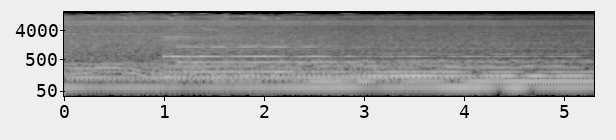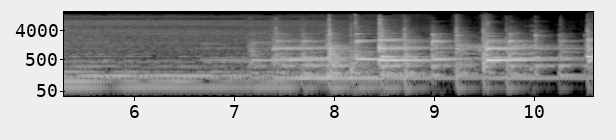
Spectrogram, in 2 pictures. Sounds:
vibraphone

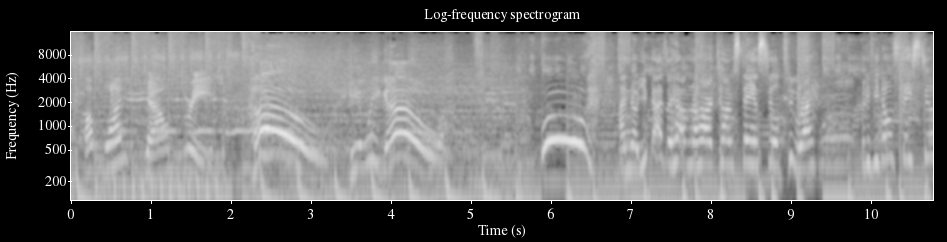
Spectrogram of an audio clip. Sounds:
speech, music

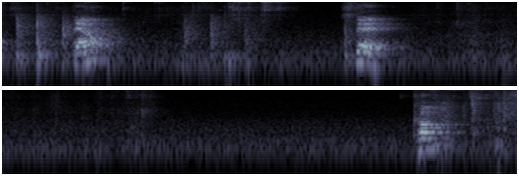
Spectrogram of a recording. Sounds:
speech

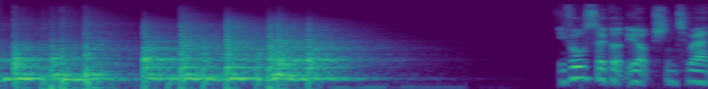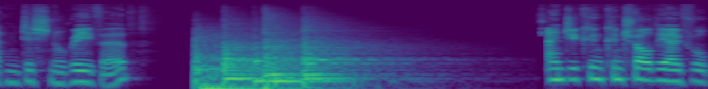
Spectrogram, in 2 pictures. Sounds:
speech, music, musical instrument

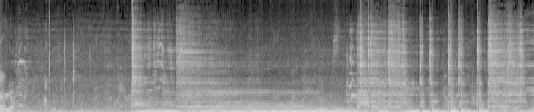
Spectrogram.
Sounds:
speech, music

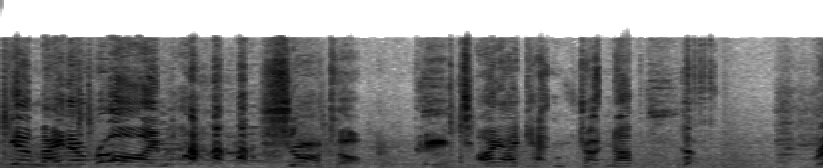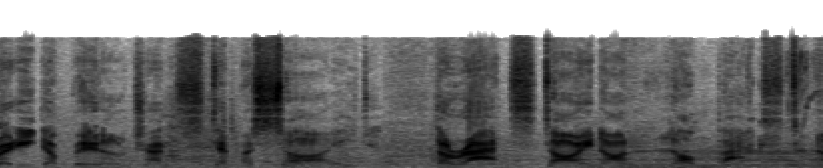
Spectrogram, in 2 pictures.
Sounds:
music, speech

